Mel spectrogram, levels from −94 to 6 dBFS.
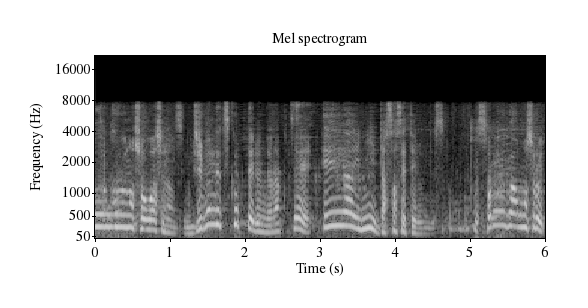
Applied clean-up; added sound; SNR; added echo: neural separator model SepFormer DNS4.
